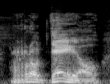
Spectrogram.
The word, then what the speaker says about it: Rodeo: Well, having been brought up in Rodeo, California, and been made fun of my whole life for pronouncing it correctly, Rodeo, I think I'm uniquely qualified to let this one out of its shoot.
